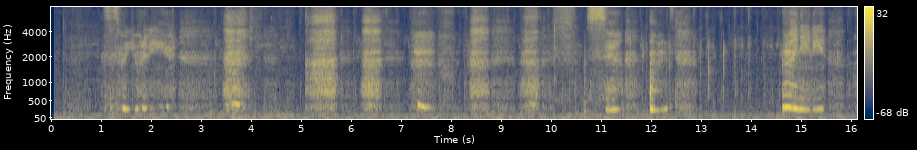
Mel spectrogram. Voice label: improv; Breeding; F4A

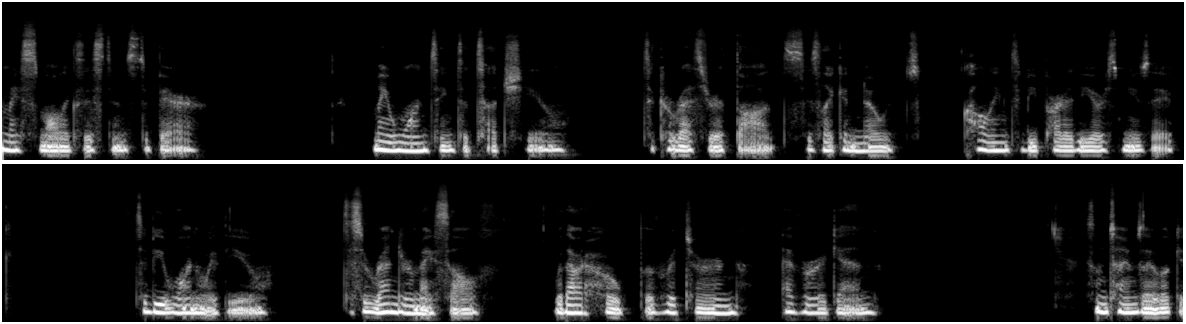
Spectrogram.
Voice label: My Desire, Erotic Poetry

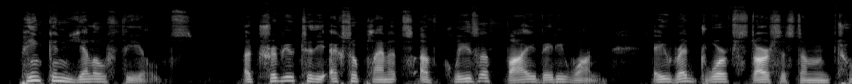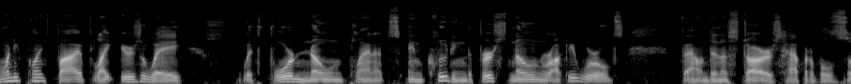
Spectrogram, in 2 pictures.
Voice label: poem; Gliese 581

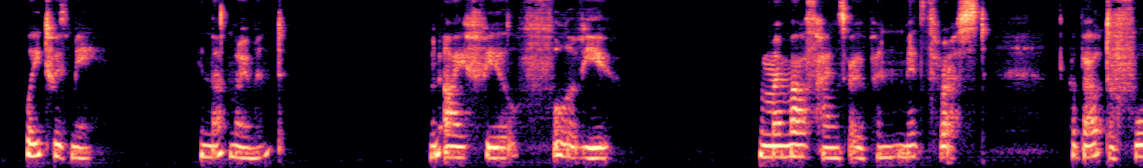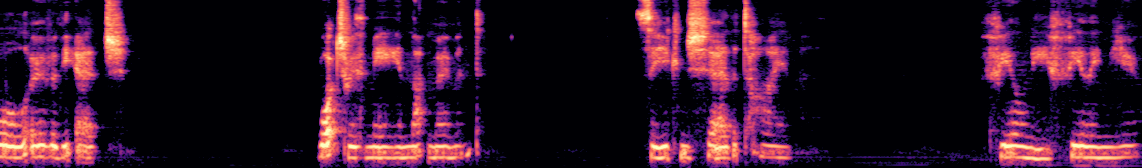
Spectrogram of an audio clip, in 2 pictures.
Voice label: F4M, Erotic poetry, Intimate, Sensual, Romantic; In That Moment

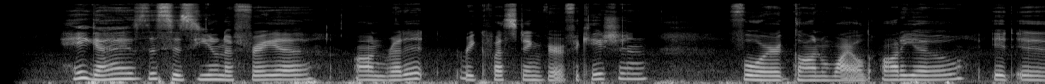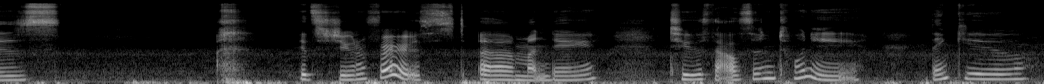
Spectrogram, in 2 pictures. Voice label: F, Verification, Request

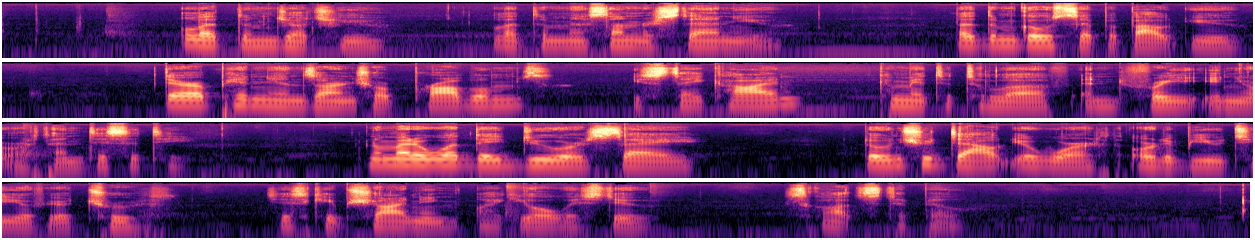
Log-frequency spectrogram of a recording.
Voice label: reading; Scott Stabile

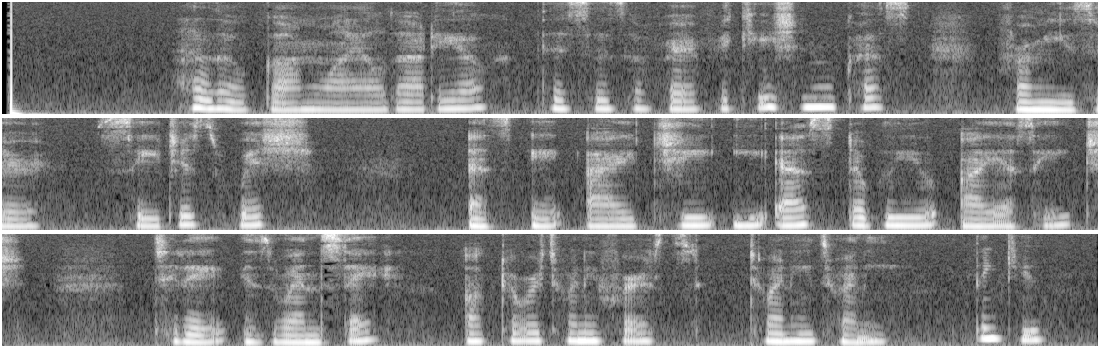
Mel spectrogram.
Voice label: F, Verification

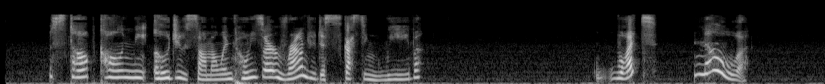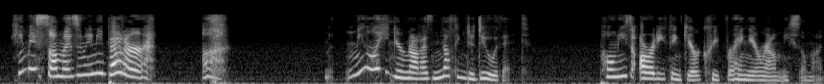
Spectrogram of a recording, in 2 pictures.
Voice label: Various Tsundere lines; Various Tsundere Tiara lines #2; Diamond Tiara

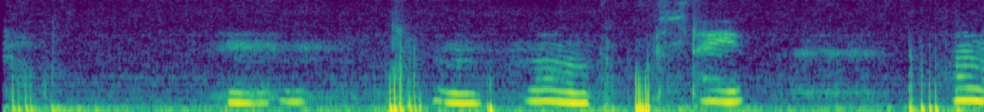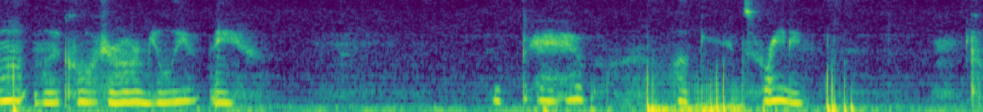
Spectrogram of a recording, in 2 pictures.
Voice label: Cute, Cuddling, Sleepy, Needy, Begging, F4M; Rainy Days Are Made For Cuddling; Playful; Slight Fsub

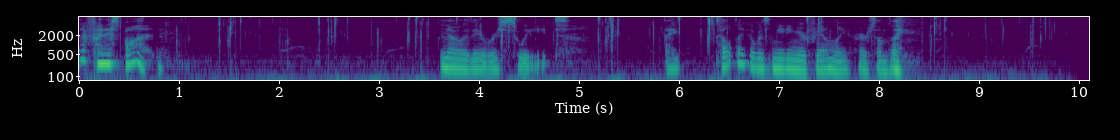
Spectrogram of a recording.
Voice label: Casual Conversation And Wet Sounds

